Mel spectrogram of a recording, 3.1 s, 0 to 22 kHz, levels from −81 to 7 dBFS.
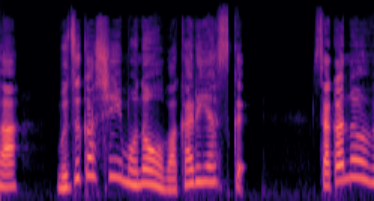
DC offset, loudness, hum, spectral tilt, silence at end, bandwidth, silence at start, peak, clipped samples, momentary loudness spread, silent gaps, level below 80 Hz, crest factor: under 0.1%; -24 LUFS; none; -3 dB/octave; 0 s; 19.5 kHz; 0 s; -4 dBFS; under 0.1%; 12 LU; none; -72 dBFS; 20 dB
